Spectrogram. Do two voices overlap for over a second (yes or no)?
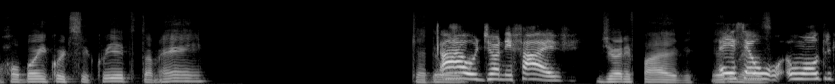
no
